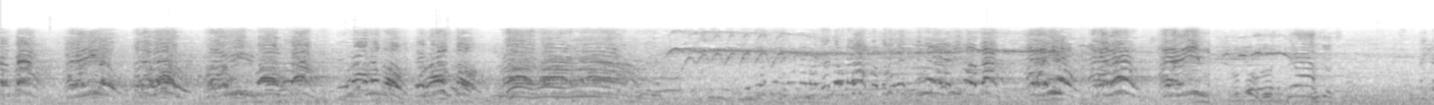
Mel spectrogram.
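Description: A large crowd in Mexico roars and chants loudly welcoming boxer Bronco Lara, with rhythmic shouting bursts, then a sustained high-pitched whistle or cry rising over the steady crowd noise.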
